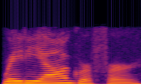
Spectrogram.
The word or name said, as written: radiographer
